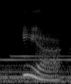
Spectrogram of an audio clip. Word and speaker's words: Ea: When the vibration of vocal folds was still required to convey our thoughts and intentions, Ia, I believe, was the pronunciation used when referring to our people, though it is not entirely applicable given our present state.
